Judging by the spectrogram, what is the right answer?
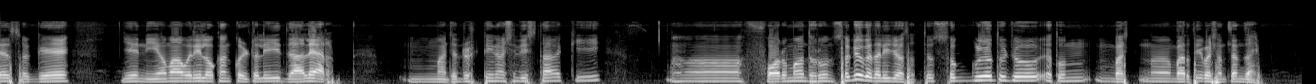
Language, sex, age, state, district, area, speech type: Goan Konkani, male, 45-60, Goa, Canacona, rural, spontaneous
